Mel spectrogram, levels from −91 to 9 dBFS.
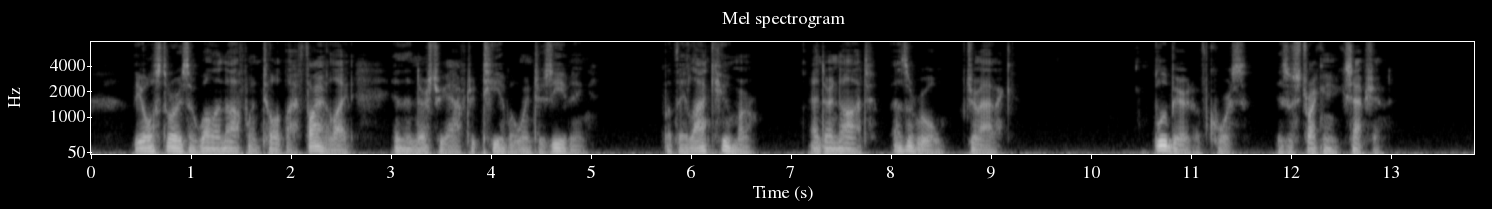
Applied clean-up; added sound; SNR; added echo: none; none; none; none.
